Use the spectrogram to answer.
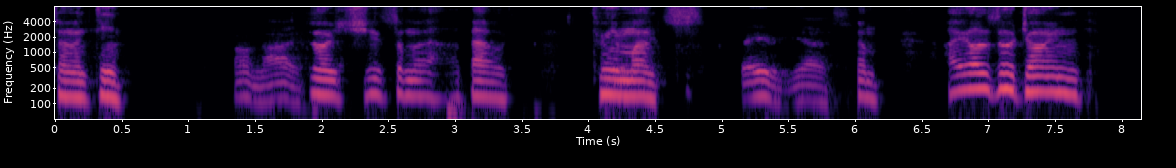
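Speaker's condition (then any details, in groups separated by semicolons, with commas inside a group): Cerebral palsy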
